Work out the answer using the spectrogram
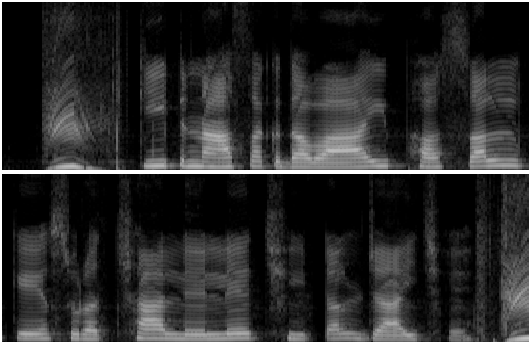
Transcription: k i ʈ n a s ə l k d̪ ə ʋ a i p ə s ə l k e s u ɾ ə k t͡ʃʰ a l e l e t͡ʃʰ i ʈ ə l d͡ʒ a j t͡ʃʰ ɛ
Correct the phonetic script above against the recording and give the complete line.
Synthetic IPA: k i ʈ n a s ə k d̪ ə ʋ a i pʰ ə s ə l k e s u ɾ ə k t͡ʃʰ a l e l e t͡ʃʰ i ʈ ə l d͡ʒ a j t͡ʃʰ ɛ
